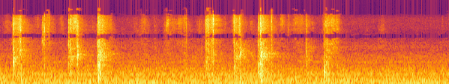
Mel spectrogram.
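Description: Tarot cards being shuffled by hand: a string of irregular short snaps and flicks as the deck is worked to draw a clarifier card.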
